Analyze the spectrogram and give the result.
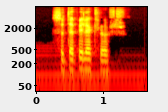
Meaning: to eat very well; to fill one's face
- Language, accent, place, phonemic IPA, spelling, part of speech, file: French, France, Lyon, /sə ta.pe la klɔʃ/, se taper la cloche, verb, LL-Q150 (fra)-se taper la cloche.wav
